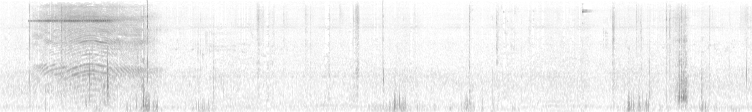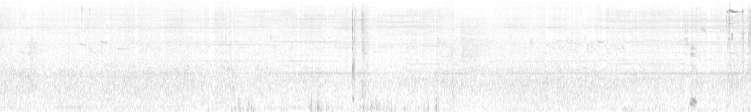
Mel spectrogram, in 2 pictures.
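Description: An E-flite brushless electric motor on a large RC model plane runs up briefly near the start: a steady high whine with a wavering squeal over it, lasting about two seconds. The motor was said to need a drop of oil. After that there are only a few small clicks and handling sounds.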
